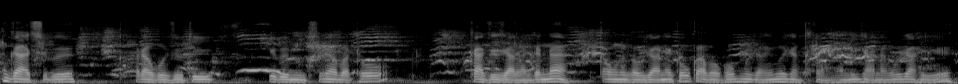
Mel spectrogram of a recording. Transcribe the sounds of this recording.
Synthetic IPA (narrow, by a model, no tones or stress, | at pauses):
ɡasibɯhaɾawbɯzudisibɯmisiŋabatʰɔ | kazizalaŋɡɯnːakawnɯɡawzanajkʰawka̰baɡɔmɯzaŋimɯzaŋkʰanananizanaɡɔzaɦɯjɯ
